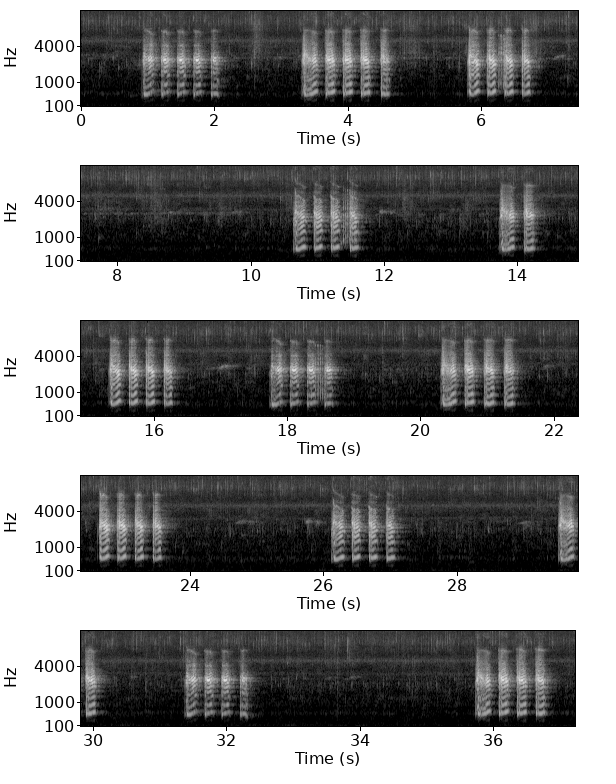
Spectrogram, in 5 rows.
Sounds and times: Frogs chirping 0:00.0 - 0:04.7
Frogs chirping 0:05.4 - 0:12.2
Frogs chirping 0:13.6 - 0:14.5
Frogs chirping 0:15.3 - 0:18.8
Frogs chirping 0:20.3 - 0:21.6
Frogs chirping 0:22.6 - 0:23.7
Frogs chirping 0:25.7 - 0:27.2
Frogs chirping 0:28.9 - 0:30.7
Frogs chirping 0:31.4 - 0:32.5
Frogs chirping 0:35.7 - 0:37.0

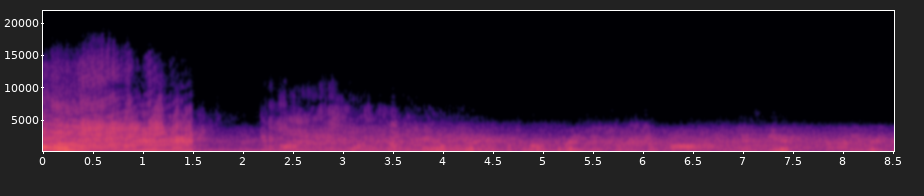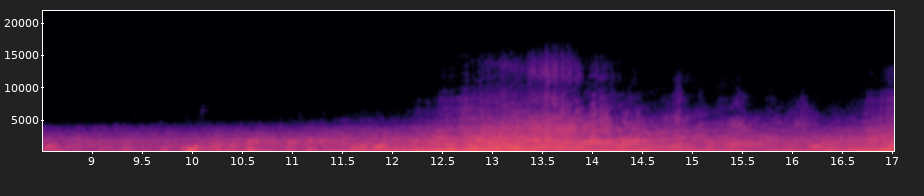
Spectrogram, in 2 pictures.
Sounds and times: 125cc motorcycle warm up 0:11.5 - 0:17.0

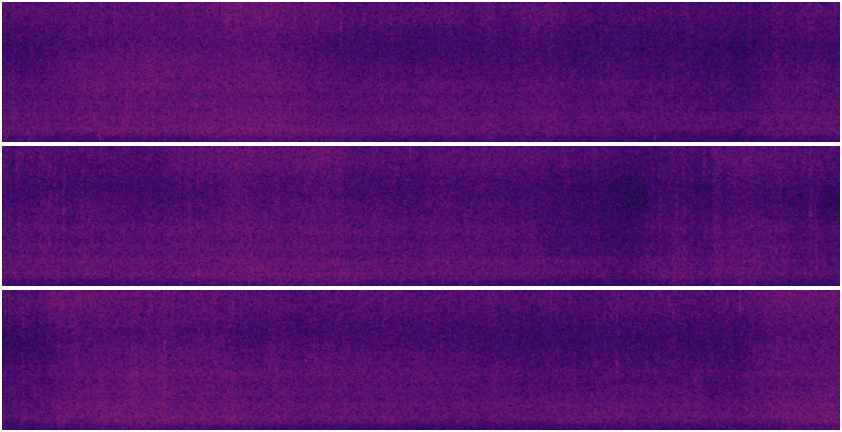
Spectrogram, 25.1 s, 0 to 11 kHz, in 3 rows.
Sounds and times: Waves 0:00.0 - 0:25.1

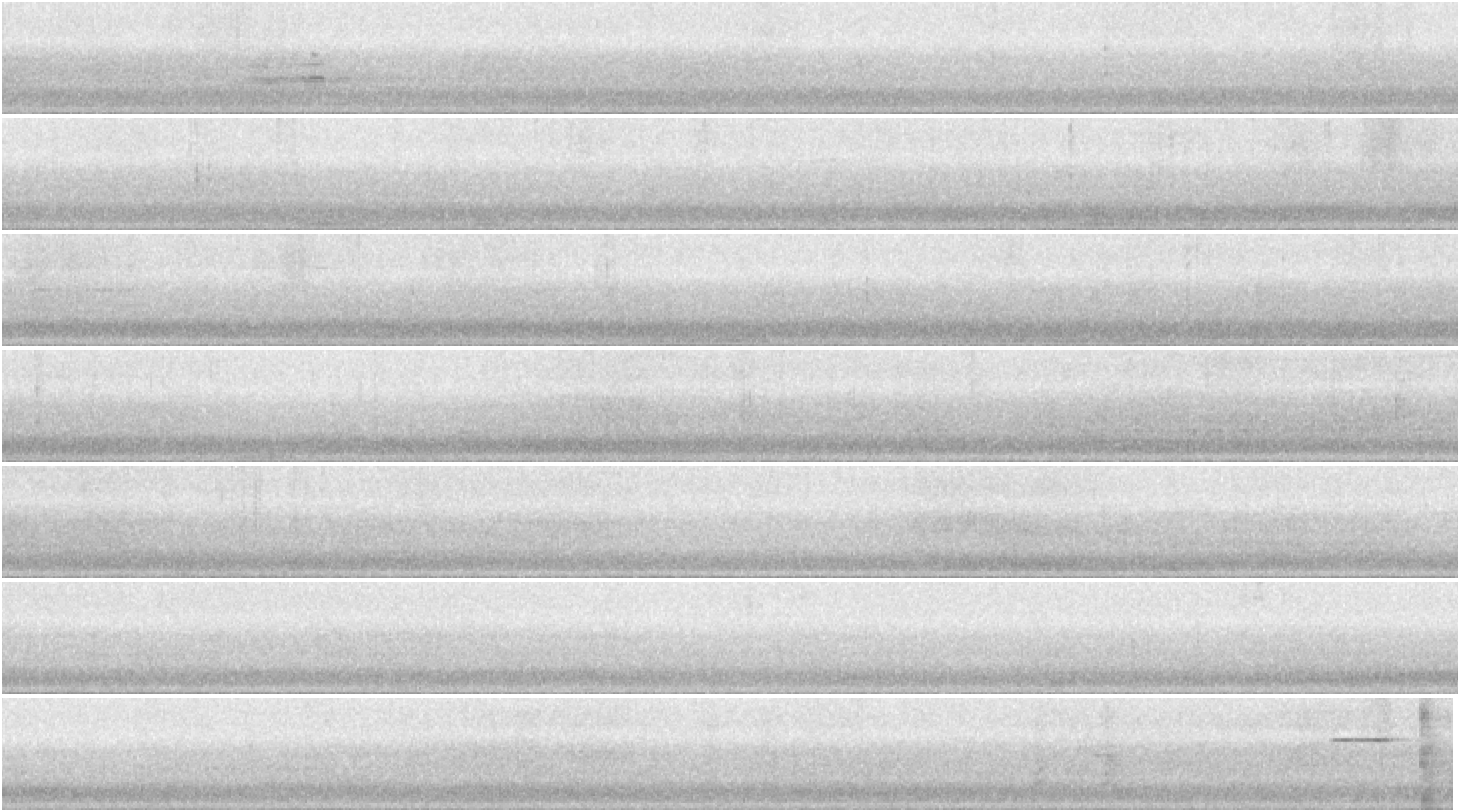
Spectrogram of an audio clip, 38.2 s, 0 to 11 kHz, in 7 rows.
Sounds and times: rare wind swooshes through the platform shed 0:05.1 - 0:20.1
train platform 0:37.8 - 0:38.2

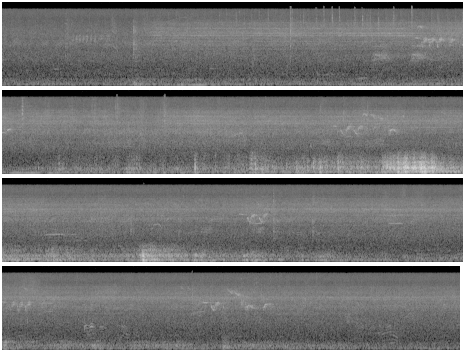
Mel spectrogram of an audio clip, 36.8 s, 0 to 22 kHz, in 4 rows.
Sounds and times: light winds 0:00.0 - 0:36.8
raining lightly 0:00.0 - 0:36.8
thundering at intervals 0:02.5 - 0:06.4
crows 0:07.4 - 0:08.8
thundering at intervals 0:07.5 - 0:26.1
people talking 0:29.3 - 0:30.3
people talking 0:35.0 - 0:35.6

